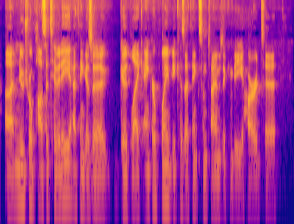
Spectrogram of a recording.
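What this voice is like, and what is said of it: Pleasant, polished radio voice. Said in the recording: “You have a very good radio voice ... lovely voice ... It sounds great”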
